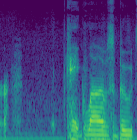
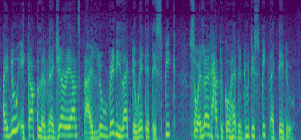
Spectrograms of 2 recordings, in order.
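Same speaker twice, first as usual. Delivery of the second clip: higher, put-on Nigerian accent; 7 semitones higher than usual. Shown as a demonstration. Streamer showing off a Nigerian accent he learned, higher. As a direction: speak like the Nigerians he knew. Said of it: "the Nigerian accent".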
